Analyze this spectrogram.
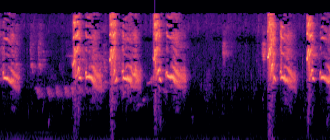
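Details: Oriental magpie-robin of the poci variety singing vigorously in the full-isian style. Loud, harsh bursts of bright chattering notes alternate with a faint level whistle, then a pause before more scratchy phrases.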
